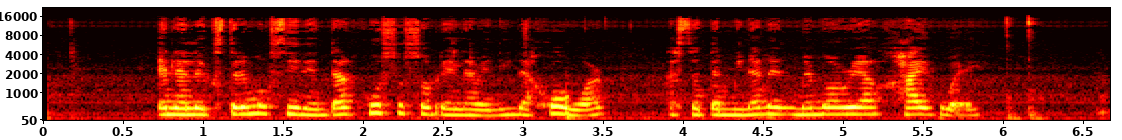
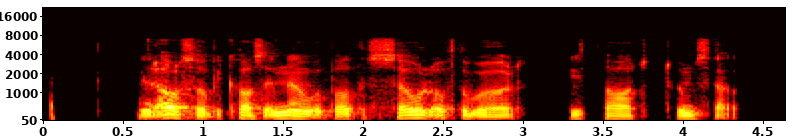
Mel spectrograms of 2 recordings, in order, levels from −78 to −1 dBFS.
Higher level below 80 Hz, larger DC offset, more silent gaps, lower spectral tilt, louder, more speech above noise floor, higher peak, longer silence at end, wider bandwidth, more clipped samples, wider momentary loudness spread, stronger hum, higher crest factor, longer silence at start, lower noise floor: about the same, -58 dBFS vs -54 dBFS; neither; neither; second, -5 dB/octave vs -7.5 dB/octave; about the same, -18 LUFS vs -20 LUFS; second, 32 dB vs 46 dB; about the same, -4 dBFS vs -4 dBFS; second, 0.05 s vs 0.35 s; first, 16.5 kHz vs 7.6 kHz; neither; about the same, 14 LU vs 14 LU; neither; about the same, 16 dB vs 18 dB; about the same, 0.7 s vs 0.6 s; second, -49 dBFS vs -66 dBFS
